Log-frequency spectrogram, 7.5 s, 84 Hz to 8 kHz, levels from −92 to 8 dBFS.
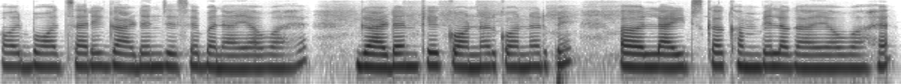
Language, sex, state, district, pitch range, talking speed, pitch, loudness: Hindi, female, Gujarat, Valsad, 210-225 Hz, 150 wpm, 220 Hz, -15 LUFS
